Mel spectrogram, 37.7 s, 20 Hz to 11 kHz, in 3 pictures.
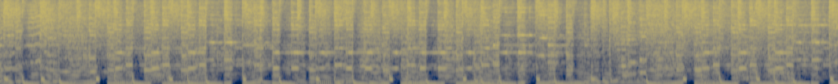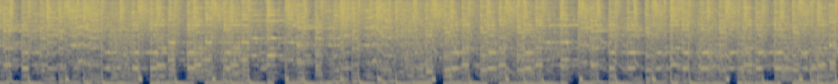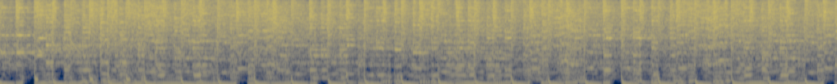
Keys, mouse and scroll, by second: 6.2 g, 10.9 o, 13.5-16.1 middle drag, 16.1 ctrl+z, 18.9 g, 21.8-24.7 scroll down 5, 24.7 scroll down 1, 24.9-27.9 middle drag, 27.9 c, 31.0-34.2 scroll up 3, 34.2-37.6 middle drag, 37.6 ctrl+r.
